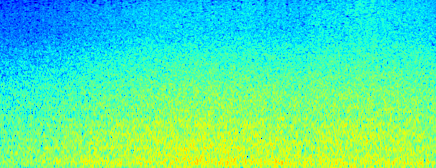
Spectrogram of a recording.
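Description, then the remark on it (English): Steady roar of big ocean waves breaking on the beach at Whatipu, on Auckland's west coast at the mouth of the Manukau Harbour, on a fine morning; a continuous broad wash that swells slightly in the first second and then holds loud and full, with no voices. “The waves are still big by the time they reach the shore.”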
